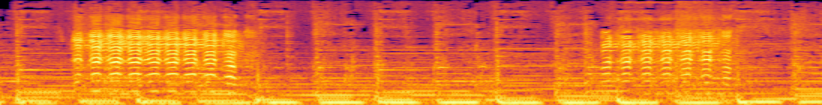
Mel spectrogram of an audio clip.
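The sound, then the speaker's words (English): A goat bleats twice, each cry loud and quavering with a shaky vibrato, about two seconds apart, over a steady thumping music beat that plays throughout. “Goat.”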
